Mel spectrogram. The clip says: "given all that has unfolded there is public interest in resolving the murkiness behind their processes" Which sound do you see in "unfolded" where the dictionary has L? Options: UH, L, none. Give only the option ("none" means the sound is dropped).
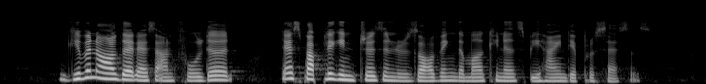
L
